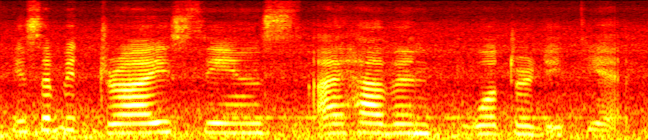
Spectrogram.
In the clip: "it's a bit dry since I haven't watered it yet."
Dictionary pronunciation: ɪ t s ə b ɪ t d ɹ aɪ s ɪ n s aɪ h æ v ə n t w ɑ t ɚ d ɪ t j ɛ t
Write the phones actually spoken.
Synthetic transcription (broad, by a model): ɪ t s ə b ɪ t d ɹ aɪ s ɪ n s aɪ h æ v ə n t w ɑ t ɚ d ɪ t j ɛ t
